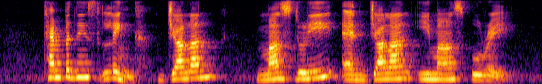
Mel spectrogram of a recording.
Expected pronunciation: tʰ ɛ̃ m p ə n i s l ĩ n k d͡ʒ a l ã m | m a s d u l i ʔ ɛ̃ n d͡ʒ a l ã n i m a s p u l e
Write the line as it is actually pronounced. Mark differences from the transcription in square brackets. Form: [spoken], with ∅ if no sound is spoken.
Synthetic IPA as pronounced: tʰ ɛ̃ m p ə n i s l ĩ [ŋ] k d͡ʒ a l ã [n] | m a s d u l i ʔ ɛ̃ n d͡ʒ a l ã n i m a s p u [ɹ] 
